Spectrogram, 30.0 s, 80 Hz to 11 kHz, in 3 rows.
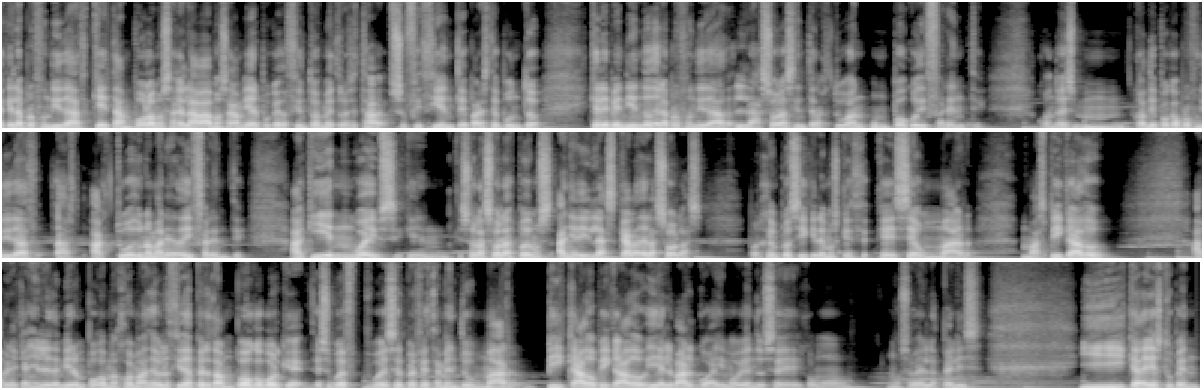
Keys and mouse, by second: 12.9 click, 15.8-18.4 drag, 18.7 space.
